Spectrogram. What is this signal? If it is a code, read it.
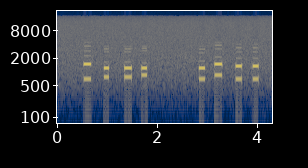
DTMF, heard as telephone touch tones, dialled by hand, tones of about 120 ms. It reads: 3447 1922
